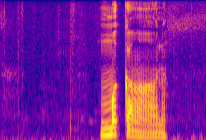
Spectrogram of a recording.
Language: Dogri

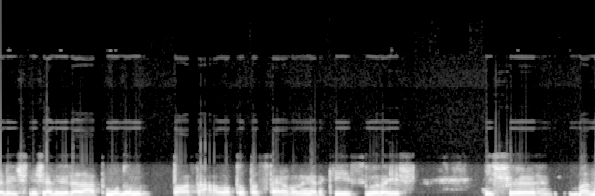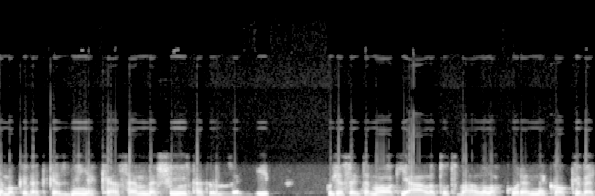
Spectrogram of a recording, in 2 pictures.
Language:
Hungarian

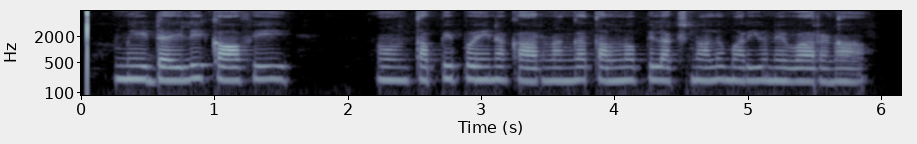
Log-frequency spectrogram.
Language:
Telugu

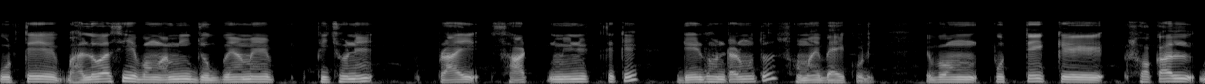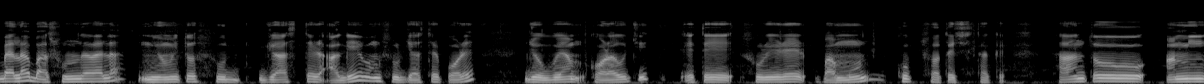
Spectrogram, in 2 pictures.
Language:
Bangla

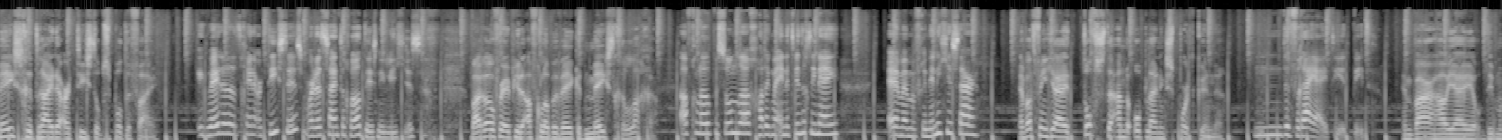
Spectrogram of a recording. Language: Dutch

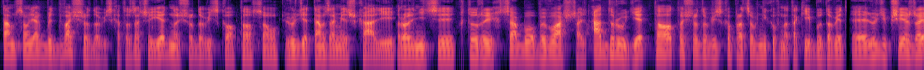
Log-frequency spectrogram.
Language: Polish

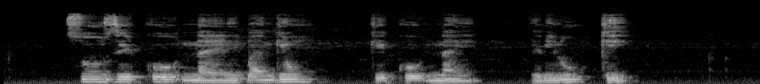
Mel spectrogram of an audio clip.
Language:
Mbum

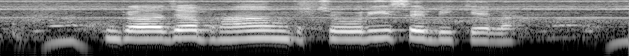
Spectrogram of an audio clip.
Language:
Bhojpuri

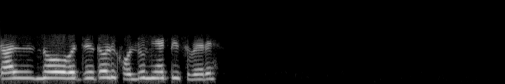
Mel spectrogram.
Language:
Dogri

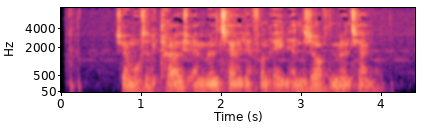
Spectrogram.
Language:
Dutch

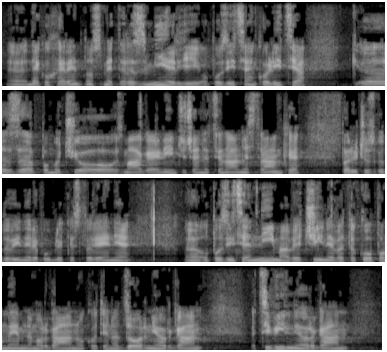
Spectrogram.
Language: Slovenian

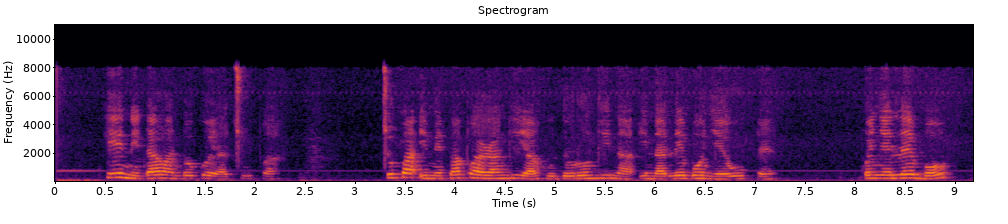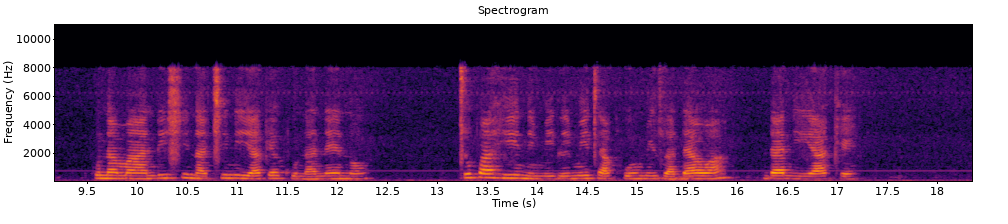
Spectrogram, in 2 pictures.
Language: Swahili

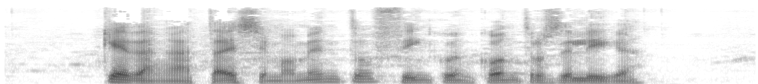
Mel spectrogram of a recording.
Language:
Galician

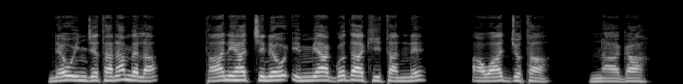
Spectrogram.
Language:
Gofa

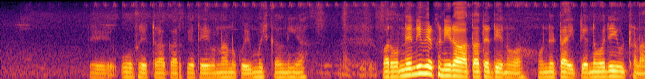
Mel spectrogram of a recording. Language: Punjabi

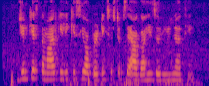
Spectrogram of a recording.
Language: Urdu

